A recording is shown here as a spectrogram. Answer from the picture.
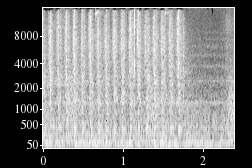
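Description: A man fires a warning shot: a rapid, evenly spaced burst of loud gunshots for nearly two seconds before cutting off into a dull background hum. No one speaks.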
